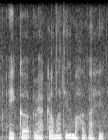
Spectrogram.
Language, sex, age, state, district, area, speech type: Marathi, male, 18-30, Maharashtra, Kolhapur, urban, spontaneous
